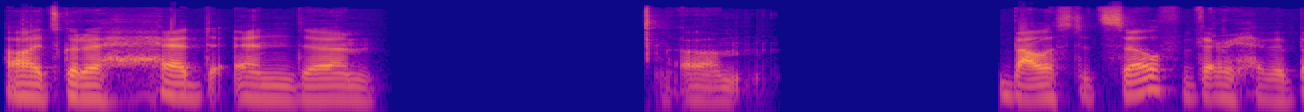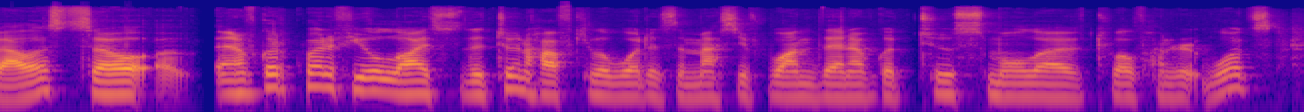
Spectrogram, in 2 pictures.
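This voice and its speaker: Man casually demonstrating gadgets, halting delivery. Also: mid-range voice. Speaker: presenter reviewing electronics on video. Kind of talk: casual hands-on product demonstration.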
